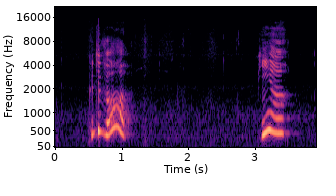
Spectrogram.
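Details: Female whippet puppy aged 20 weeks talking: two wavering, up-and-down warbled vocalizations, the first longer with a rolling yodel-like pitch, the second a short rising-falling woo, separated by silence.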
